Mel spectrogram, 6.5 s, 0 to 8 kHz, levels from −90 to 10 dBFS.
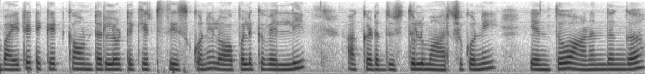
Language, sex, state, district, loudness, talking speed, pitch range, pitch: Telugu, female, Andhra Pradesh, Visakhapatnam, -16 LUFS, 130 wpm, 200-215 Hz, 205 Hz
